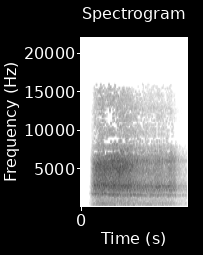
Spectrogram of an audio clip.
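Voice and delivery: hushed, tender cooing; soft cooing. A narrator's reading. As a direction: soothe a crying child. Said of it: "I cooed softly".

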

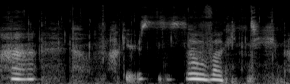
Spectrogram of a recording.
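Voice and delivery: ordinary talk, nothing marked

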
